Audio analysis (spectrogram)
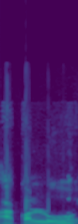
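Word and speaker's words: أَقَلُّ: Jadi yang bilang aku lu seperti halnya kemarin ya silakan bisa Bertaubat. Saya itu taubat saya. dan jangan diulangi lagi ya. Jadi cara bacanya adalah wa aqallu.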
